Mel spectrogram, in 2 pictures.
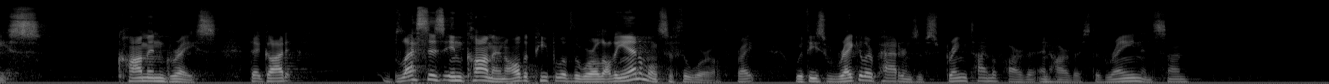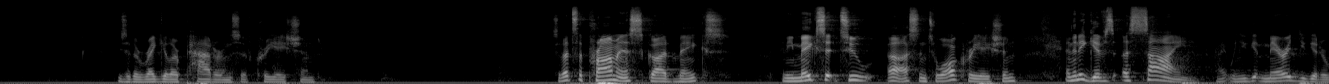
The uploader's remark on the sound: The audio recording of our worship service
